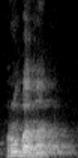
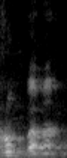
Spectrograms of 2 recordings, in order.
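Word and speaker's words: رُبَمَا: Rubama, dalam qiraah Asim, qiraah yang kita baca itu bacanya rubama. Dalam qiraah yang lain dibaca rubbama, ada tasydidnya di rubba.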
